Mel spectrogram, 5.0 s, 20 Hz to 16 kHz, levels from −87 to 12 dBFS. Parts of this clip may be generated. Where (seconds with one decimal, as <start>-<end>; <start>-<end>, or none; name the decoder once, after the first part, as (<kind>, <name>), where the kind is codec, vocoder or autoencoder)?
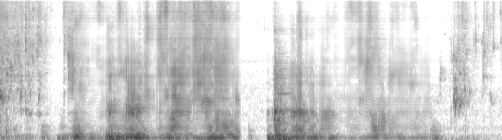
0.7-2.4 (vocoder, BigVGAN v2); 2.9-4.3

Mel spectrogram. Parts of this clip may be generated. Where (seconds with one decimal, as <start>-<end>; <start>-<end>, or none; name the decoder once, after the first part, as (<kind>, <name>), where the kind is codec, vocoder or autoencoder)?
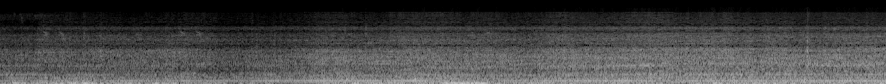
6.6-7.2 (vocoder, BigVGAN v2)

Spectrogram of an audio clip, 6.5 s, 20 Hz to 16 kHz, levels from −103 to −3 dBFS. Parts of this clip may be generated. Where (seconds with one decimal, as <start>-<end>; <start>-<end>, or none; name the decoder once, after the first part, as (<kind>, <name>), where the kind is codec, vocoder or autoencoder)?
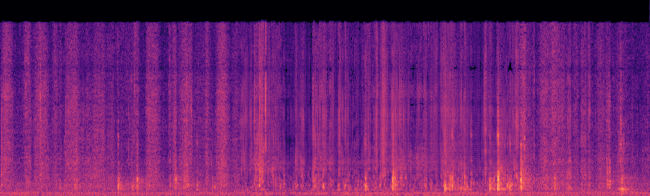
2.4-5.2 (vocoder, BigVGAN v2)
